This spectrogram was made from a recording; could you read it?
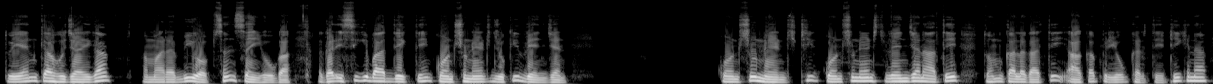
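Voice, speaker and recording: A man's voice: mid-range voice, dark tone, dry recording. A male teacher, explaining an English grammar lesson step by step and often checking in with his students. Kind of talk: exam-prep lesson.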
